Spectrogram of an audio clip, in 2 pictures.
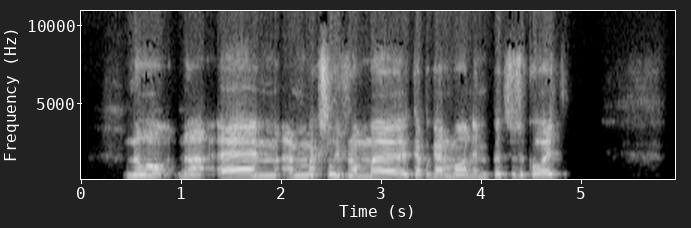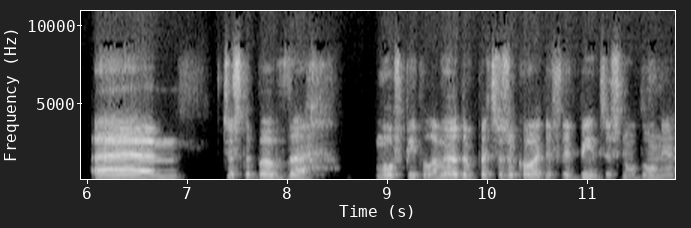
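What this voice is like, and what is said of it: Non-New Zealand, Welsh-sounding accent. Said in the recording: “your accent that you are not a native New Zealander”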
